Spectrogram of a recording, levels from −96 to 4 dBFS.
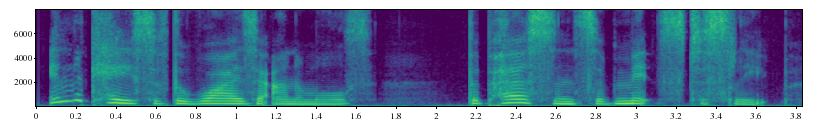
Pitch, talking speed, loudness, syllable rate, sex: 225 Hz, 190 wpm, -17 LUFS, 5.4 syllables/s, female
